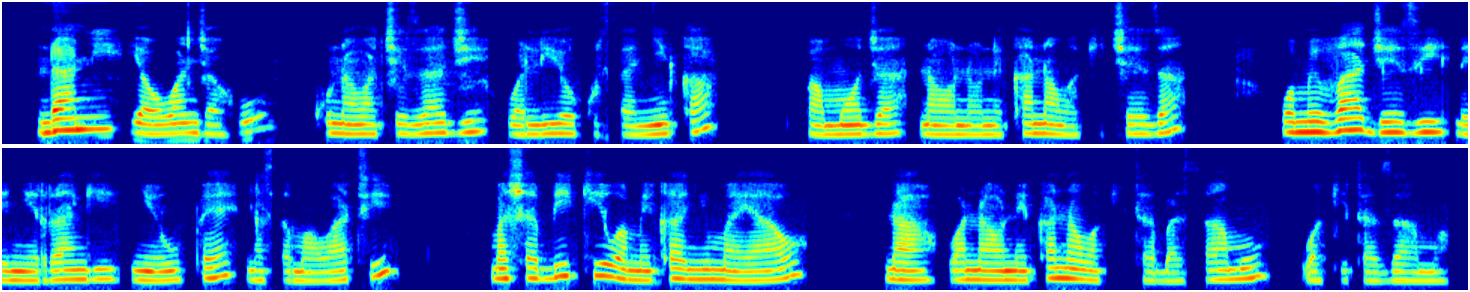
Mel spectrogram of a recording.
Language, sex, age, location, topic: Swahili, female, 25-35, Kisumu, government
